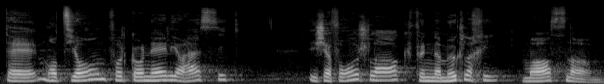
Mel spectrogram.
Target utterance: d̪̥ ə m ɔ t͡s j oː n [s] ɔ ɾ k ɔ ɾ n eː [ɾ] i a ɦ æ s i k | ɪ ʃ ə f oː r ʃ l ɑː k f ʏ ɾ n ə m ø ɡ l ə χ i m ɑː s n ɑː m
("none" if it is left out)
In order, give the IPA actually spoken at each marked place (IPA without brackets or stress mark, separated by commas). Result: f, l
